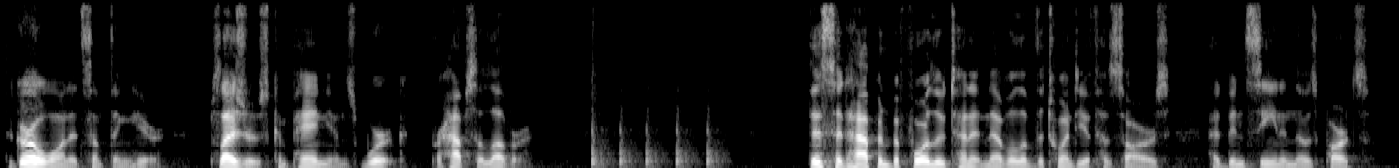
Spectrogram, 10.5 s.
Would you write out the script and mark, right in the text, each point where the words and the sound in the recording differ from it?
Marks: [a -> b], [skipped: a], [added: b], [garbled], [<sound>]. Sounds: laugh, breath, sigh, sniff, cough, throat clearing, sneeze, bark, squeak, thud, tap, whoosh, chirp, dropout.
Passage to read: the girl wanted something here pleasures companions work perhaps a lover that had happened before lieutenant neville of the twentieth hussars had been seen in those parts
the girl wanted something here pleasures companions work perhaps a lover [thud] [that -> this] had happened before lieutenant neville of the twentieth hussars had been seen in those parts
